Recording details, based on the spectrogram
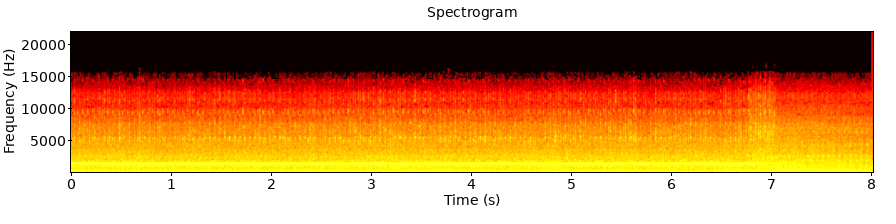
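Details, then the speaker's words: Kohler CH750 twin in a Miller Trailblazer 302 AirPak welder, just after repair including ignition magneto gap setting at flywheel: smooth, even running at steady speed with constant whine over it, no misses or knocks; healthy. "you guys hear that that hasn't sounded that good in Millennium"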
